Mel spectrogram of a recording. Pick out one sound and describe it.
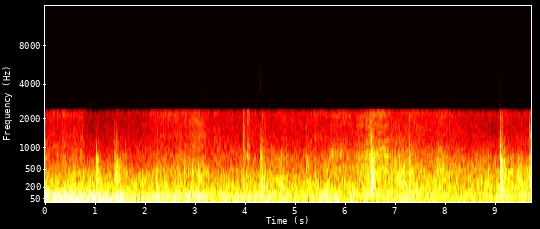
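A hockey stick taps sharply on the ice.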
